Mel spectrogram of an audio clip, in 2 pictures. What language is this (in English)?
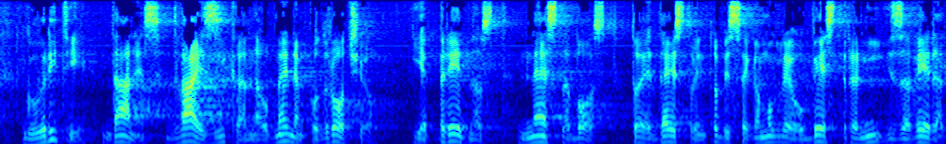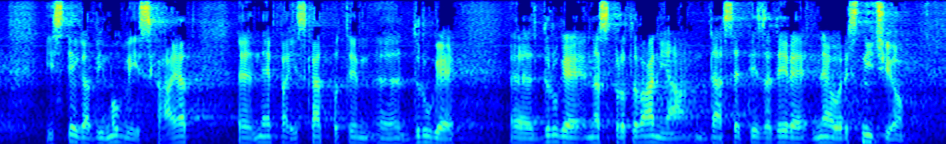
Slovenian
